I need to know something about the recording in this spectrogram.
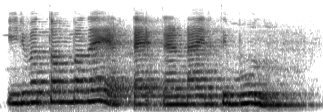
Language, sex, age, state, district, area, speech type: Malayalam, female, 30-45, Kerala, Kottayam, rural, spontaneous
